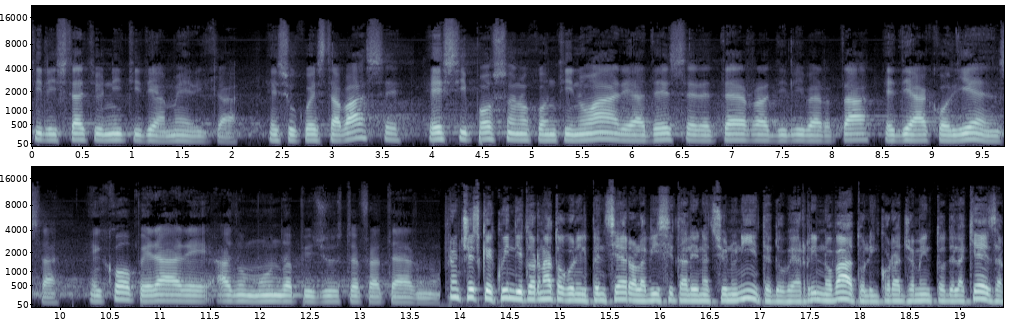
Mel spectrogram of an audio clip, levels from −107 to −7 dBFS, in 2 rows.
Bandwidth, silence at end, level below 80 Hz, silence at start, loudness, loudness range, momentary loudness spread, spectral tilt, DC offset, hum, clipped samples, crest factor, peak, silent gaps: 15 kHz; 0 s; -74 dBFS; 0 s; -32 LUFS; 6 LU; 12 LU; -6 dB/octave; under 0.1%; none; under 0.1%; 20 dB; -12 dBFS; none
